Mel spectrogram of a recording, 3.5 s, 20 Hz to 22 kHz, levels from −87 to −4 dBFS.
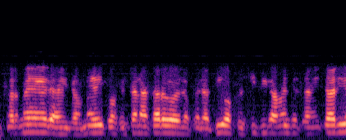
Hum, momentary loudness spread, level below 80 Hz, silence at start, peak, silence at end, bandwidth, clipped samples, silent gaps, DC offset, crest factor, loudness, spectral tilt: none; 8 LU; -80 dBFS; 0.05 s; -8 dBFS; 0 s; 4 kHz; under 0.1%; none; under 0.1%; 16 dB; -24 LUFS; -8 dB/octave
